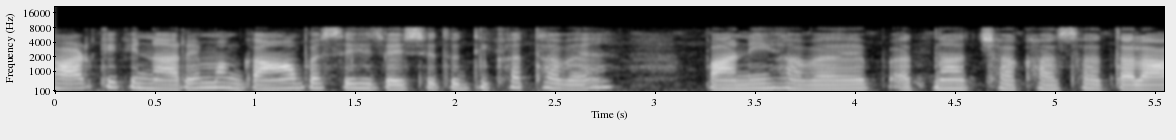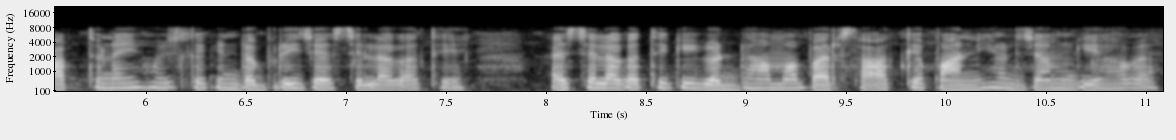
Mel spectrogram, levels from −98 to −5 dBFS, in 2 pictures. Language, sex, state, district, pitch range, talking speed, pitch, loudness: Chhattisgarhi, female, Chhattisgarh, Raigarh, 195-220 Hz, 205 wpm, 205 Hz, -26 LUFS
